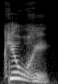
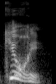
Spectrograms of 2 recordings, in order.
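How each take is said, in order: First: The vowel is kept short. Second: The same.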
